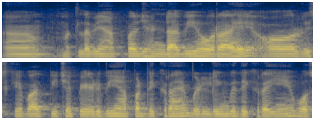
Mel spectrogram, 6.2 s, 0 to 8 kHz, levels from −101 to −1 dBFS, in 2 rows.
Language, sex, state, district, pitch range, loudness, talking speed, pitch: Hindi, male, Uttar Pradesh, Ghazipur, 120-125 Hz, -24 LUFS, 200 wpm, 125 Hz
